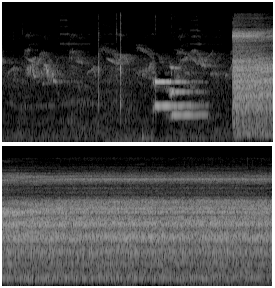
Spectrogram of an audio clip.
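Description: Buttons on a portable speaker click when pressed.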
